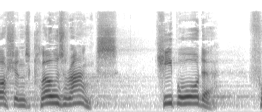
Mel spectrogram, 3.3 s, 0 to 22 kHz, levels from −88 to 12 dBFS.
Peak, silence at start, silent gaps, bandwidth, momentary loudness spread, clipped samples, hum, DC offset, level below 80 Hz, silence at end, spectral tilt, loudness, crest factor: -6 dBFS; 0 s; none; 15.5 kHz; 13 LU; under 0.1%; none; under 0.1%; -80 dBFS; 0 s; -3.5 dB/octave; -24 LUFS; 18 dB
